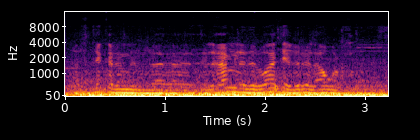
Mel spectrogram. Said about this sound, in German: Er lenkt sein Auto weg vom Tahrirplatz, weg von der Politik, die seinem Land kein Glück gebracht hat. Er fährt zum Abschluss seiner Tour dahin, wo er selbst am liebsten ist.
